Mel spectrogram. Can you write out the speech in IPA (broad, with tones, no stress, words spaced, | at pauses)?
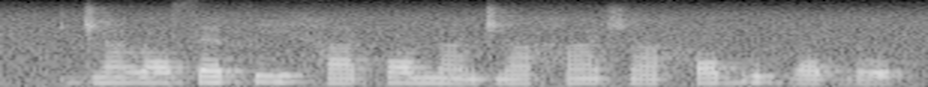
d͡ʒã˨lɔ˨sɛ˨˦ fi˧ ha˨ kɔ˧nã˨ d͡ʒã˨hã˧ʃã˨ hɔ˨˦bu˦˨ bɔ˨ bo˨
